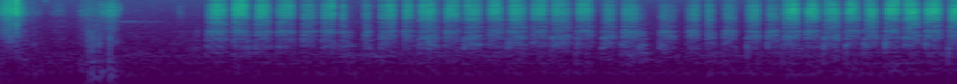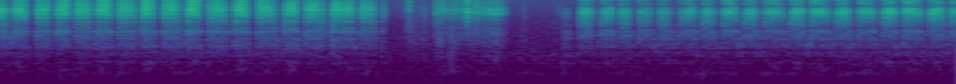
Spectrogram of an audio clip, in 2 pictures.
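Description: The felt tip of a white marker rubs across a thin paper coloring sheet resting on a hardcover book in steady coloring strokes. The strokes make a bright, dry, scratchy sound at about three per second. They pause briefly near the start and again around the seven-second mark before resuming.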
